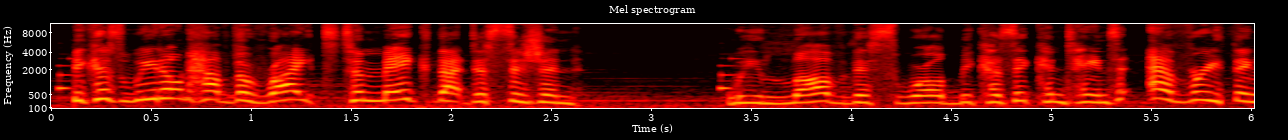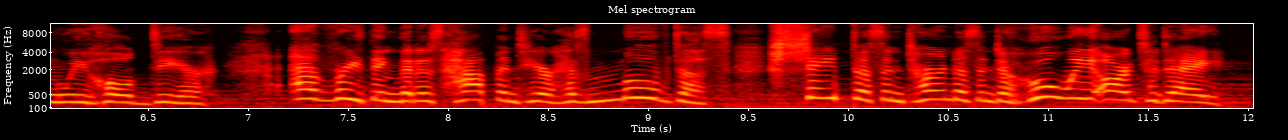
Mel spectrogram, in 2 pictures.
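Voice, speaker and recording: A woman's voice: sits high, fairly bright tone, soft background music. A woman playing a resolute, compassionate young leader in a fantasy game, speaking firmly and earnestly. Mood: impassioned. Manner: firm, earnest, measured. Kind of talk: scripted fantasy game acting.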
